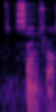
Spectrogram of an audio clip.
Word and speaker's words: Sentral: So this is Central Station. It's spelled with an S if you're trying to Google it.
